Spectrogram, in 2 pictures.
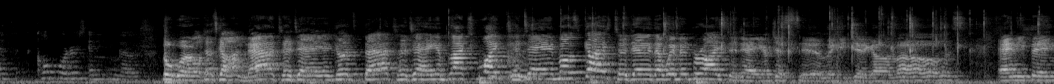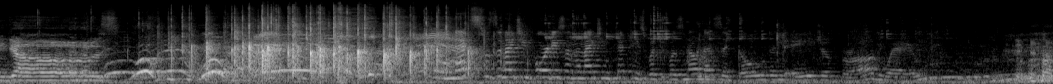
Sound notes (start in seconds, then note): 11.8 applause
